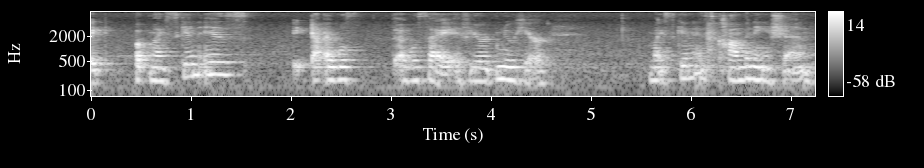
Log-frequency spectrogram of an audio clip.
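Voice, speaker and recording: Moderate pace amid audible room echo and noticeable background noise. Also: woman. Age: 40s. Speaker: beauty vlogger. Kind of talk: product review. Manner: casual, hesitant with fillers.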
